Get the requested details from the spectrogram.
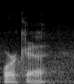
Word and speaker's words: Orca: I think he pronounces it Orca, although he does this design thing that I hate, which is that the A in Orca is actually a lambda, and so mm-hmm.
